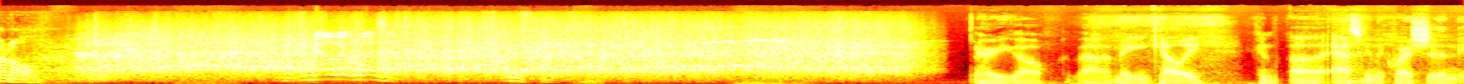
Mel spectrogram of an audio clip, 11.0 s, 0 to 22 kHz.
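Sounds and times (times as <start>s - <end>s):
speech: 0.0s - 0.8s, 3.8s - 4.6s, 7.3s - 10.9s
large debate audience cheering and applauding: 0.4s - 7.1s
scattered shouts from a debate audience: 0.5s - 7.1s.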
